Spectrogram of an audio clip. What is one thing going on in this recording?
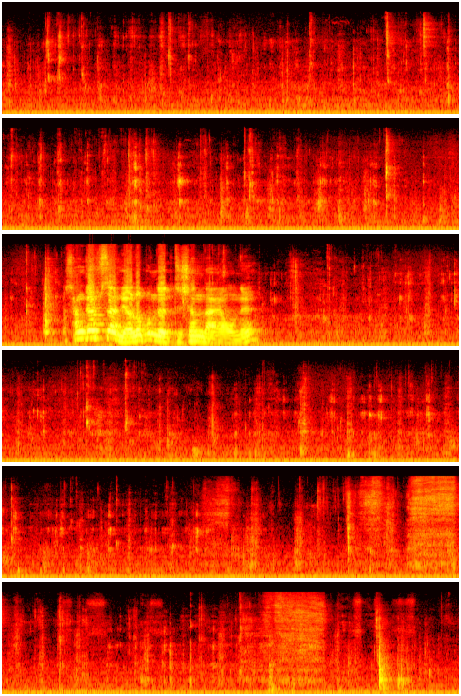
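Young men chew and smack their lips close to a microphone.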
